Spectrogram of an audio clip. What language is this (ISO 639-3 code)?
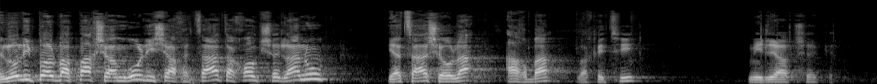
heb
